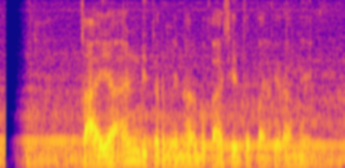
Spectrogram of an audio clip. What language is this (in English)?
Sundanese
